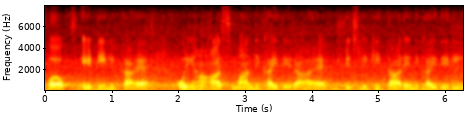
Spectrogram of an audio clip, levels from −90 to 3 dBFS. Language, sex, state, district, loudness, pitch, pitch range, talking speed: Hindi, female, Punjab, Pathankot, -17 LUFS, 180 Hz, 175-220 Hz, 155 wpm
